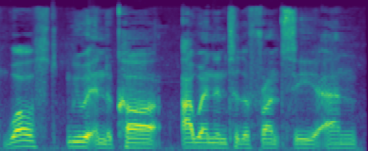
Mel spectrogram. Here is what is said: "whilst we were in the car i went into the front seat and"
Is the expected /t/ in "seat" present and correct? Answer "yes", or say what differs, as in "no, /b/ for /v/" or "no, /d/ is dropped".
no, /t/ is dropped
